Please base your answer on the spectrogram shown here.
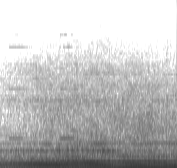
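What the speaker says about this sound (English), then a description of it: "This is a cold start since yesterday." A car engine on a cold start runs at a steady, loud idle with a deep low rumble and constant tone, no revving, close by.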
